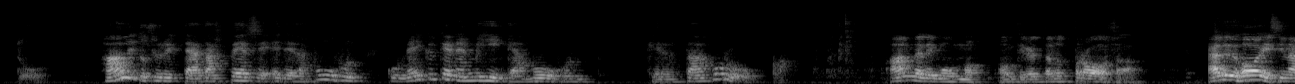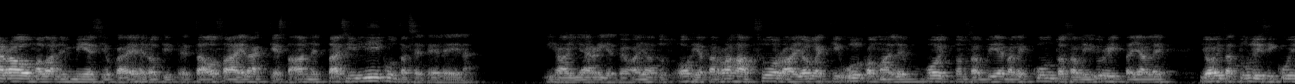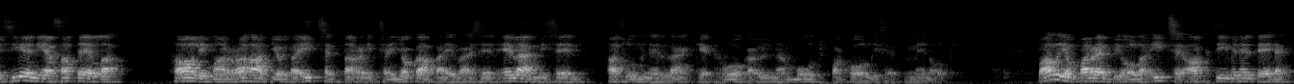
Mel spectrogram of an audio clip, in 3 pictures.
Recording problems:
off-mic speech; far
room echo; slight; dies away in 0.3 s

